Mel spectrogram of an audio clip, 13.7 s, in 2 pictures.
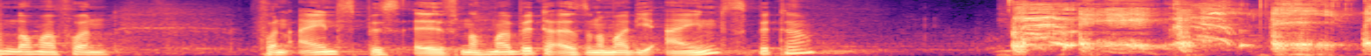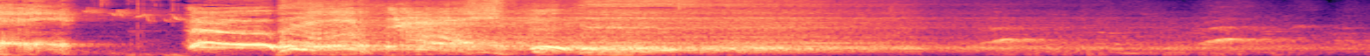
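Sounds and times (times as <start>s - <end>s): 
speech: 0.0s - 4.2s
harsh coughs and rough hacking cough with echo: 5.0s - 11.8s.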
